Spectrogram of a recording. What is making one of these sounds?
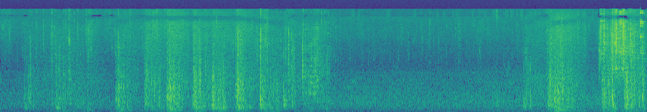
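Footsteps thump on wooden boards.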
